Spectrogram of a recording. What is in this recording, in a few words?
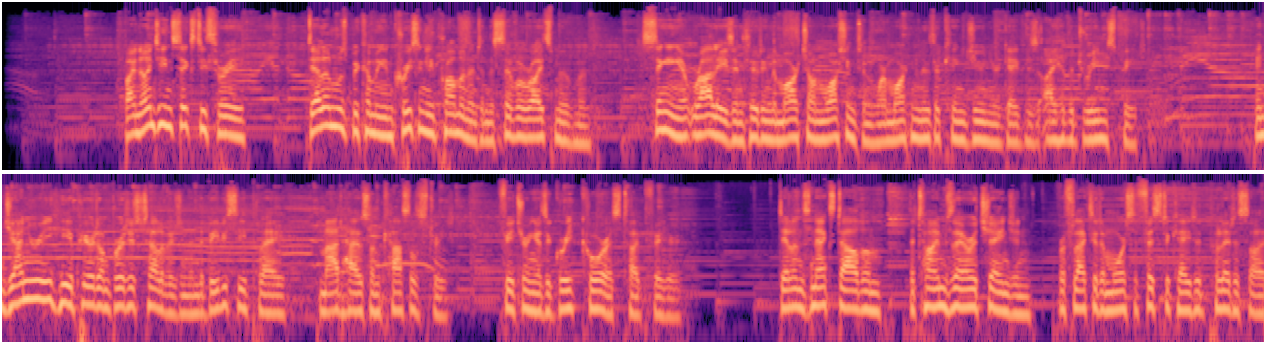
Documentary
